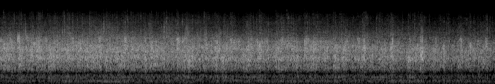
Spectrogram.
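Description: Audience applauding: many hands clapping together in a dense, steady patter that eases off slightly near the end.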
